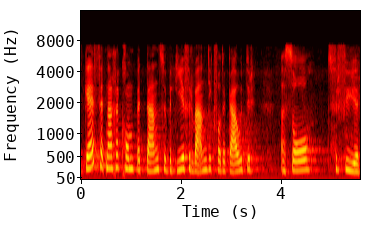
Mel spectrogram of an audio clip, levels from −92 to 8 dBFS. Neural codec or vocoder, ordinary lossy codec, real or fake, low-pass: none; none; real; 7.2 kHz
